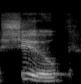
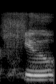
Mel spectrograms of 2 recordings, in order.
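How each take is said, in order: First: The hissing sound is made clearly through the center. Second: The hissing sound escapes over the sides of the tongue. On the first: The speaker calls it right. "instead of" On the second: The speaker calls it wrong. "lateral fricative"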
